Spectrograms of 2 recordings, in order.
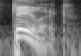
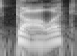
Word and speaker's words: Gaelic: Gaelic, when pronounced with a long A, is Gaelic, and that is Irish. Gaelic, when pronounced with a short A, is Gaelic, and that is Scottish.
